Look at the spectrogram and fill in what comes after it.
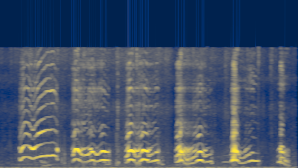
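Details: Dog family scene, the mother caring for her puppies: one long rising whine opens, then a quick run of about six shaky, undulating whimpers, fairly loud and closely spaced, fading with a brief final yip.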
